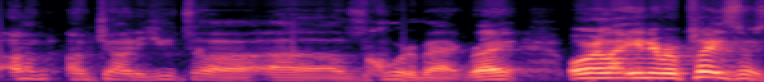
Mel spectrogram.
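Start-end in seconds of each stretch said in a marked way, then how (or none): 0.1-2.6 very deep, flat monotone voice. Imitating an actor's flat delivery of his lines: Keanu Reeves monotone impression. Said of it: "'cause he'd be like this".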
